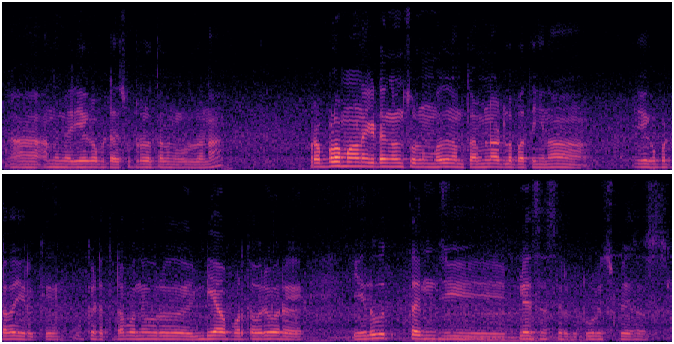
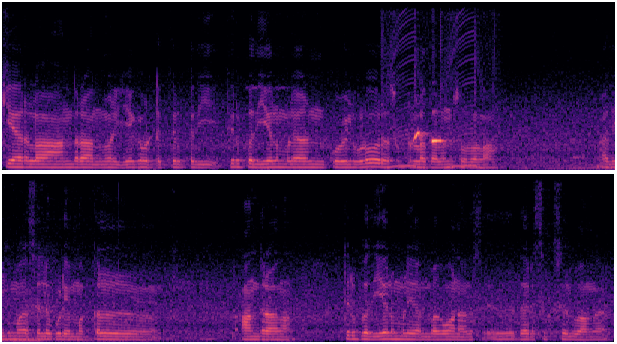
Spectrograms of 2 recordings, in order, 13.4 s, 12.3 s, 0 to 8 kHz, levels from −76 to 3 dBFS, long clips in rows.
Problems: background sounds at intervals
